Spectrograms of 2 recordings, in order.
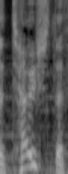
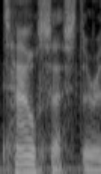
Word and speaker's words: Towcester: The toaster thing, though, I used to pronounce it Towcester in the travel. And now I know it's toaster, and now I live very close.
